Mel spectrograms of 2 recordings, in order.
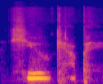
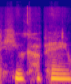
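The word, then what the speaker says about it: Hugh Capet: I hope next is Hugh Cafe Q h-u-g-h Cafe c-a-p-e-t Hue Cafe it's kind of like his um english-ized version it's not pronounced much different in the actual language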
